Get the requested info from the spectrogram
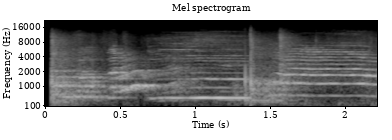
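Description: Several children's voices calling out and chattering over one another, some notes held, with one sharp knock about one and a half seconds in.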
